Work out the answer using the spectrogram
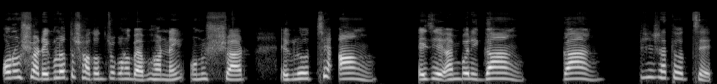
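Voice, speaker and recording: A young woman teaches an exam-prep grammar lesson in a high voice, tired from no sleep. She repeats each point and keeps asking her listeners rhetorical questions. The sound is dry and close, with no room echo. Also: rapid-fire, a bit bright.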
